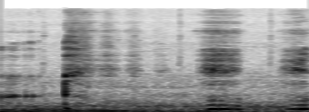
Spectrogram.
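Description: Steady low hum of an idling car heard inside its cabin. A short low vocal sound comes at the very start, then a knock and rustling about half a second in as the phone is moved.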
